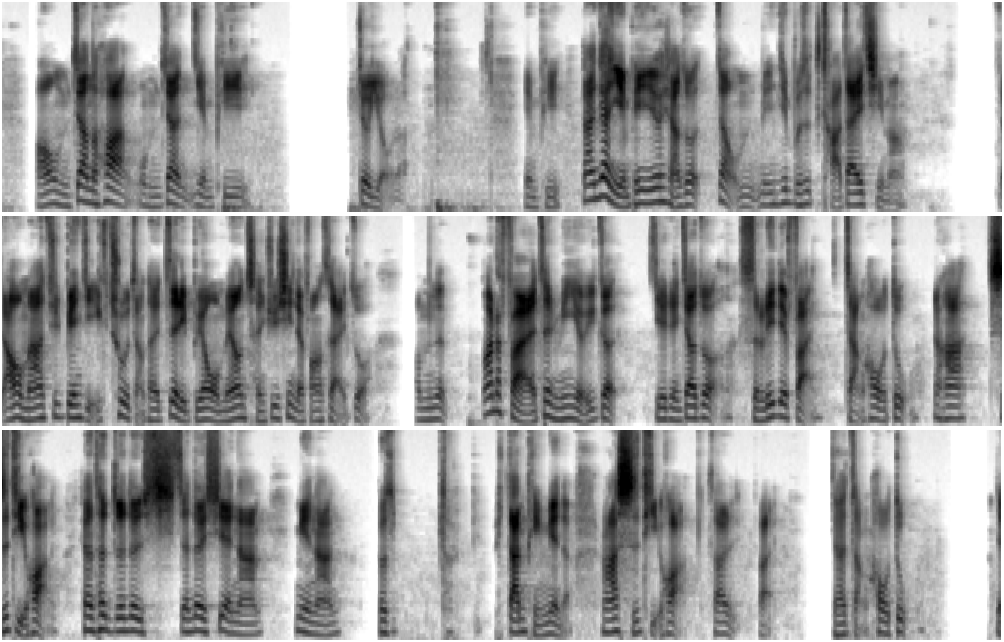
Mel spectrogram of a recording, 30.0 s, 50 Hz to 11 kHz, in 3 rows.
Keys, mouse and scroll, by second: 0.2-2.3 middle drag, 2.3 KP_Divide, 3.4 middle click, 3.6 Tab, 4.4 KP_Divide, 5.2-8.3 middle drag, 14.8-17.8 drag.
